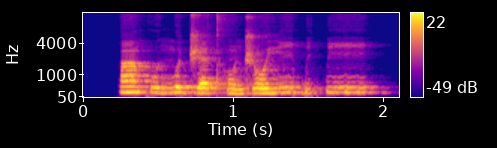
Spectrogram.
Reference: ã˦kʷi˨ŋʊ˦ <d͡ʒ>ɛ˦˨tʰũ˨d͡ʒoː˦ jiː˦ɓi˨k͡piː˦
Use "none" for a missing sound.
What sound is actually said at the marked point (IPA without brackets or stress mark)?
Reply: d͡ʒ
